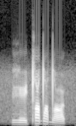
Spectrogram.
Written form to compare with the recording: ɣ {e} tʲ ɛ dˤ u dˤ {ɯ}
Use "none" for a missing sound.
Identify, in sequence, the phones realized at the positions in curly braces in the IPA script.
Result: e, ɯ

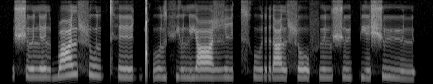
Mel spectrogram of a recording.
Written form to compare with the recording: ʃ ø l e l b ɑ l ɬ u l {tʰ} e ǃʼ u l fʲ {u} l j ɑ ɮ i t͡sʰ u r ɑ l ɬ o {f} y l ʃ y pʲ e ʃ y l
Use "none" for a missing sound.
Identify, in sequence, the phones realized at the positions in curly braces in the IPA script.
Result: tʰ, u, f

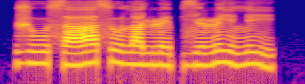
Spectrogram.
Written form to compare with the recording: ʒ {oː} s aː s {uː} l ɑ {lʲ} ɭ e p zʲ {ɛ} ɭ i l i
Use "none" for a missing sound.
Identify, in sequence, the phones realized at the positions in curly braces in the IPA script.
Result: uː, u, lʲ, ɛ

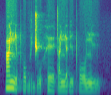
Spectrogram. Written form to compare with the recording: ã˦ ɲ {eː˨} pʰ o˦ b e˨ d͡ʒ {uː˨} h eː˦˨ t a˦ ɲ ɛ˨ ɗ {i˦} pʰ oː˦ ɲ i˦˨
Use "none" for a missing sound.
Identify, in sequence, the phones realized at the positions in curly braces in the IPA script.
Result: e˨, uː˨, i˦

